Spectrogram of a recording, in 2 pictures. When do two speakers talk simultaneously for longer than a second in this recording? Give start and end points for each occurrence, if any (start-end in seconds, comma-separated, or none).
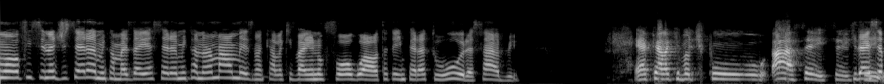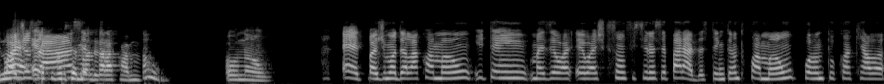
8.5-9.7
